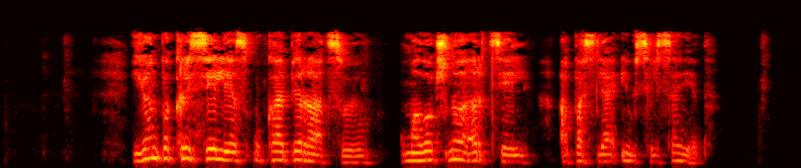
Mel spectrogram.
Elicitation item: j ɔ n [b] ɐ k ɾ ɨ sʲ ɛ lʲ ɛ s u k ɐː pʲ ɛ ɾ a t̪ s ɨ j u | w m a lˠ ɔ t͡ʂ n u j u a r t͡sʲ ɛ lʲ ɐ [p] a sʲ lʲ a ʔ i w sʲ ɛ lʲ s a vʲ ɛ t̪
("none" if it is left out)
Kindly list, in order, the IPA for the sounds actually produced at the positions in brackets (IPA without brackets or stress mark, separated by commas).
p, p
